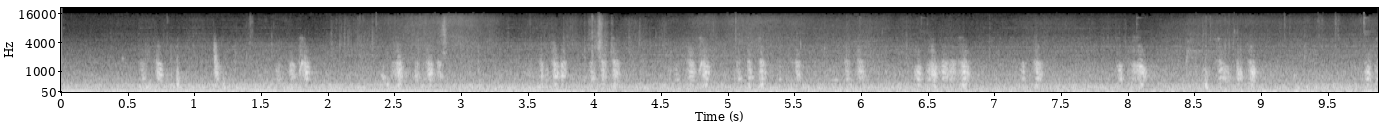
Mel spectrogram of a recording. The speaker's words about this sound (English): Its hoarse, low-pitched croaking can be heard from temporary or permanent woodland pools, roadside ditches, or wetlands adjacent to woodland areas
